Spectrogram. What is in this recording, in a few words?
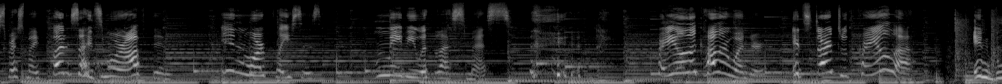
Commercial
